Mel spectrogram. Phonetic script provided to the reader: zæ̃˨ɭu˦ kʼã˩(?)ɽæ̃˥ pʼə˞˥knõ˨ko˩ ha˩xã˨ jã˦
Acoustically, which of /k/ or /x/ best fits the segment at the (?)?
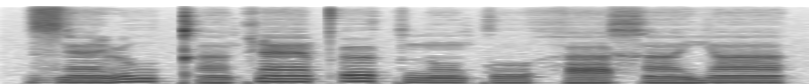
k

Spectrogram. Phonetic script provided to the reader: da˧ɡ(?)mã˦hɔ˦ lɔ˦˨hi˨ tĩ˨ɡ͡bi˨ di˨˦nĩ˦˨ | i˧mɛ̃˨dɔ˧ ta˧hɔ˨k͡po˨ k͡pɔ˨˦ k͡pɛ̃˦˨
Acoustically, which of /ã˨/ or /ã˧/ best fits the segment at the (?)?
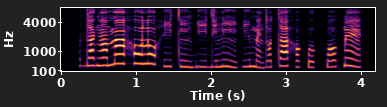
ã˧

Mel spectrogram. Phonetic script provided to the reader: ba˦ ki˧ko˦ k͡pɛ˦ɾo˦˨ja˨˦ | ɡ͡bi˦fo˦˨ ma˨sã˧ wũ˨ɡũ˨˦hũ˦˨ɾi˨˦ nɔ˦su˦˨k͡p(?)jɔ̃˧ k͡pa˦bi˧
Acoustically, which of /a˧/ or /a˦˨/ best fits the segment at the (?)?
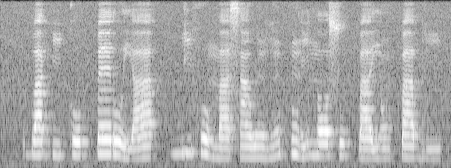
a˧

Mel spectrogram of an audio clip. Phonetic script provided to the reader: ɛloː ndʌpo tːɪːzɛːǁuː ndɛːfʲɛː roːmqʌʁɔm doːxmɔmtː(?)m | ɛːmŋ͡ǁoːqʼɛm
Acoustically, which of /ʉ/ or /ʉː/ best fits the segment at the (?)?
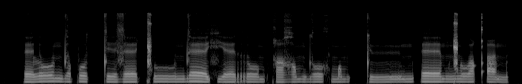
ʉː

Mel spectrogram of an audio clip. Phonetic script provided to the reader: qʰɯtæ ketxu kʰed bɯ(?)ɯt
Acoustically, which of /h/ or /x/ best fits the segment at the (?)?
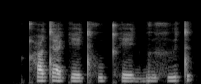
x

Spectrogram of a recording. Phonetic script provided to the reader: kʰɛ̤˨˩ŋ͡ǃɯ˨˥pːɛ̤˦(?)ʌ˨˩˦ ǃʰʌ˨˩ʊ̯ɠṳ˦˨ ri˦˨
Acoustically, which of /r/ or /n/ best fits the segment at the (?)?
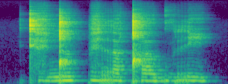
r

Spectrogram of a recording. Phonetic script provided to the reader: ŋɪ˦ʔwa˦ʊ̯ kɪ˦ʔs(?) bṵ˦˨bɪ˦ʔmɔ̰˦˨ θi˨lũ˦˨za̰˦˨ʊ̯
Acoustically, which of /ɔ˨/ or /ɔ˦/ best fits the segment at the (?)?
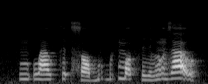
ɔ˨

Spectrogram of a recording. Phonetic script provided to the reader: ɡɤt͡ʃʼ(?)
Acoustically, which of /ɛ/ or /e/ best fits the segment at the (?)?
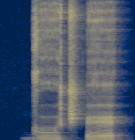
ɛ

